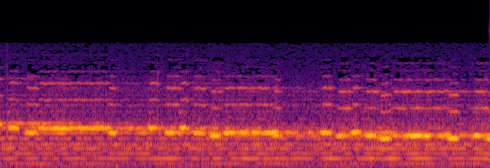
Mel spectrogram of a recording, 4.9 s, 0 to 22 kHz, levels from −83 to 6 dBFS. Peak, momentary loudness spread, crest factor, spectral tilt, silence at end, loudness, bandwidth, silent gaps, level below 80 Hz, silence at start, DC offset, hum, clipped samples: -2 dBFS; 6 LU; 12 dB; -5.5 dB/octave; 0 s; -15 LUFS; 7.6 kHz; none; -46 dBFS; 0 s; under 0.1%; none; under 0.1%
